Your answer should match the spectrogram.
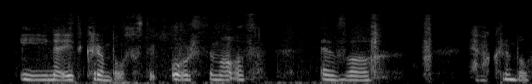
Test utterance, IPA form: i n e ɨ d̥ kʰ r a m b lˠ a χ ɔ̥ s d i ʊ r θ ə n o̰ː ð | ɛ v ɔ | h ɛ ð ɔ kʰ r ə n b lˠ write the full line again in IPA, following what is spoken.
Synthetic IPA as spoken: i n e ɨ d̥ kʰ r ə m b lˠ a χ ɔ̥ s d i ʊ r θ ə m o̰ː ð | ɛ v ɔ | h ɛ v ɔ kʰ r ə m b lˠ

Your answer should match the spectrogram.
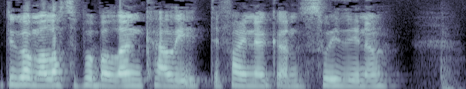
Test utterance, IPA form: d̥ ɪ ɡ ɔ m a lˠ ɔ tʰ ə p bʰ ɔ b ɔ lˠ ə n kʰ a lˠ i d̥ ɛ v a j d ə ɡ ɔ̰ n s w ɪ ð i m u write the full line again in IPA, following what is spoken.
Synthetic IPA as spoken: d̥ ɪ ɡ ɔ m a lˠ ɔ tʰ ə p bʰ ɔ b ɔ lˠ ə n kʰ a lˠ i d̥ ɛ f a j n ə ɡ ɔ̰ n s w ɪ ð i n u

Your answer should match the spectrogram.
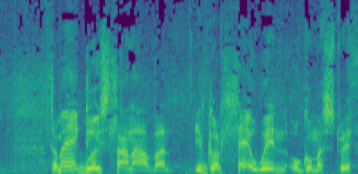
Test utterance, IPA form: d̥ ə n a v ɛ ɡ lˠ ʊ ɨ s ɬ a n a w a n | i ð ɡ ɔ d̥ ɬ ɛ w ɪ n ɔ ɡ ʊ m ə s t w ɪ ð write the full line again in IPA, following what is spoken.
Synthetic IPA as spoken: d̥ ə m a ɛ ɡ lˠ ʊ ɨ s ɬ a n a v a n | i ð ɡ ɔ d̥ ɬ ɛ w ɪ n ɔ ɡ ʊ m ə s t w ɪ θ

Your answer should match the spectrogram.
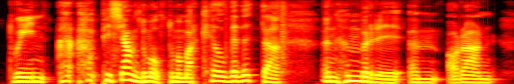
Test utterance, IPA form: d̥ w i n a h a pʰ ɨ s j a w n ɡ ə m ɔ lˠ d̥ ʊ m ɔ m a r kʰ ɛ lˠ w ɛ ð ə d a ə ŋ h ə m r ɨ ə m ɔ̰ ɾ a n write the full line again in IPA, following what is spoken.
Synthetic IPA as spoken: d̥ w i n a h a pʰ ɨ s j a w n d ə m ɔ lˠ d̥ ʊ m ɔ m a r kʰ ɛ lˠ v ɛ ð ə d a ə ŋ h ə m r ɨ ə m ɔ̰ ɾ a n

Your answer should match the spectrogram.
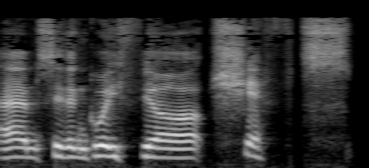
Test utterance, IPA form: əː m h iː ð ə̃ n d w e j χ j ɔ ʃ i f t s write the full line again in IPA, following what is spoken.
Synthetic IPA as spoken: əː m s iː ð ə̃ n ɡ w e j θ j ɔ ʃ ɪ f t s

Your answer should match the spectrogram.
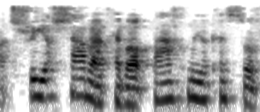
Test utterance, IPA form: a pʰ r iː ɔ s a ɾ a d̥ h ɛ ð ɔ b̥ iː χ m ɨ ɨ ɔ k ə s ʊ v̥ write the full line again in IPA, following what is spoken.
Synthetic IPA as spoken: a tʰ r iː ɔ ʃ a ɾ a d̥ h ɛ v ɔ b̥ aː χ m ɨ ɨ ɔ kʰ ə s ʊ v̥

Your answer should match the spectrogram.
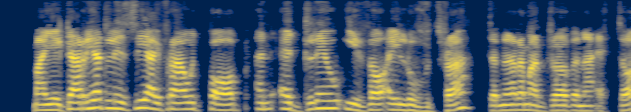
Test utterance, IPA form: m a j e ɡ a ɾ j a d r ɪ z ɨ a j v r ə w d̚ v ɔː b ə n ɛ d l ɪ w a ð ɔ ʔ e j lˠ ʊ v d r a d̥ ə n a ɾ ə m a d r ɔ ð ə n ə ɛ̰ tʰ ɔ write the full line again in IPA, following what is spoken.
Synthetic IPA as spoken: m a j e ɡ a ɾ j a d l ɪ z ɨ a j v r a w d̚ b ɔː b ə n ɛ d l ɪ w i ð ɔ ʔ e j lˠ ʊ v d r a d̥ ə n a ɾ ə m a d r ɔ ð ə n a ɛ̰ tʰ ɔ

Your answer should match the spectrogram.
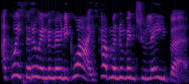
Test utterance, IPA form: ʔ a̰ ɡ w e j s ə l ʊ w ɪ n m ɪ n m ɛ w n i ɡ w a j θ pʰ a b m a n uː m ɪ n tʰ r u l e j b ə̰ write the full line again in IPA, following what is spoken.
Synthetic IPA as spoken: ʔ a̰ ɡ w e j θ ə ɾ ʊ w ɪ n m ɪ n m ɛ w n i ɡ w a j θ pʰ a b m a n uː m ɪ n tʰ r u l e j b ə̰

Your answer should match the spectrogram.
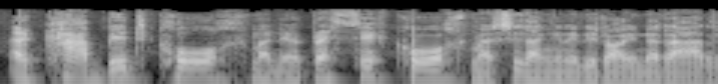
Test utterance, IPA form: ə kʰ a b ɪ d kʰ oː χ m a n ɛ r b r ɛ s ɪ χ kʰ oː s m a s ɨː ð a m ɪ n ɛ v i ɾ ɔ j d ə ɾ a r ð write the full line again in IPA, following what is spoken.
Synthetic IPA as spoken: ə kʰ a b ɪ d kʰ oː χ m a n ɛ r b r ɛ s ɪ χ kʰ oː χ m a s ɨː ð a ŋ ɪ n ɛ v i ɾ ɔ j n ə ɾ a r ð

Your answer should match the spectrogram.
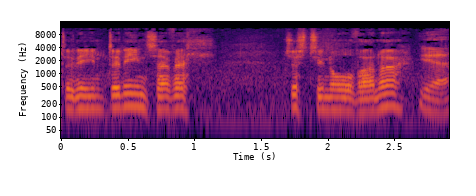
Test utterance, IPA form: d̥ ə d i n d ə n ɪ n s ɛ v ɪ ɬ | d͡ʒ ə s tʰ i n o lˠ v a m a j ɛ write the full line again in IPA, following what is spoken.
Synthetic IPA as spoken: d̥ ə n i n d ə n i n s ɛ v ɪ ɬ | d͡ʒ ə s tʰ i n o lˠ v a n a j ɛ

